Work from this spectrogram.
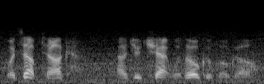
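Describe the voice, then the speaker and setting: A man's voice: lowish voice, lively intonation, moderate pace, fairly bright tone. A man acting a brash, breezy tough guy on a phone call in a video game dub. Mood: breezy, confident. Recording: dull band-limited call, street noise.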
